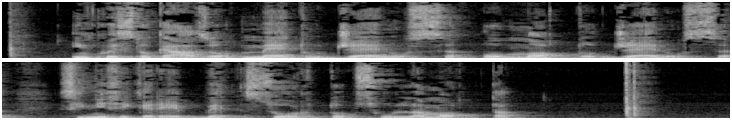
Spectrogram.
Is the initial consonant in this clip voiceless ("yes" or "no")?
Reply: no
